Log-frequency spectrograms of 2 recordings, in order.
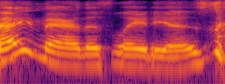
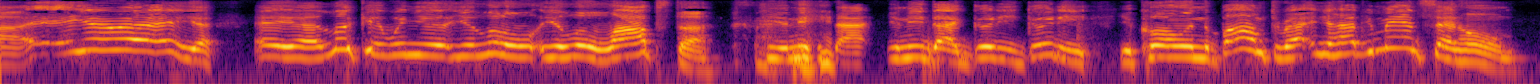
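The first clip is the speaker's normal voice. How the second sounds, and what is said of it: Exaggerated heavy Maine accent. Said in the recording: “This was in Maine, where they have the heavy accent there... The accent.”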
